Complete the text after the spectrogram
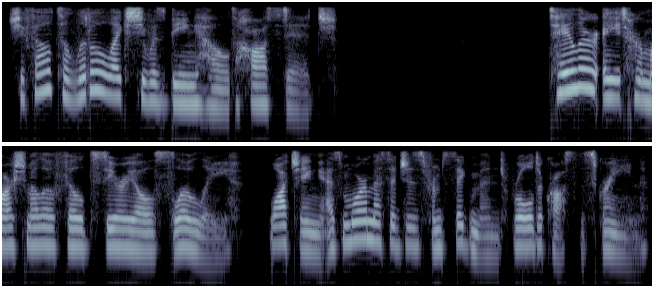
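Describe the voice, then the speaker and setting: A woman narrating an audiobook novel in an expressive, scripted storytelling style. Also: fairly low pitch, slow pace, no echo, dull audio.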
